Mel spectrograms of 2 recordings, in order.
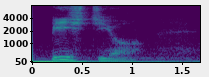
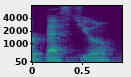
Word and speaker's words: bestial: And the last one I believe is bestial, and or bestial, but it has the sound of like a beast.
